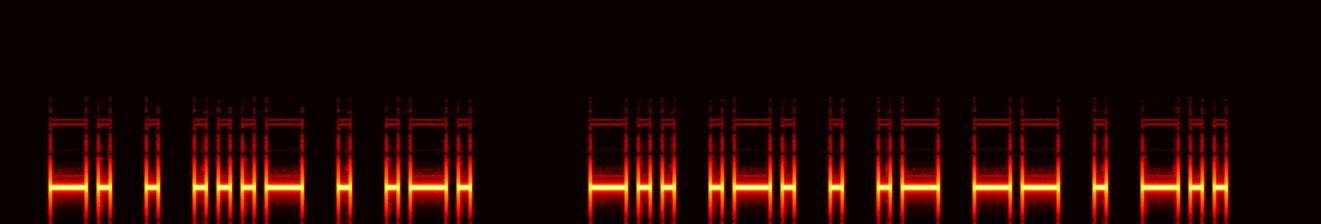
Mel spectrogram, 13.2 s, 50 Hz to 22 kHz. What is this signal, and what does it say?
Morse code, heard as a keyed tone, about 10 wpm, 700 Hz. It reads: NEVER DREAMED
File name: Book One / 01-Chapter 1 - 10 WPM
